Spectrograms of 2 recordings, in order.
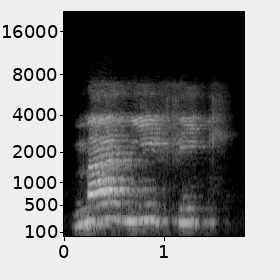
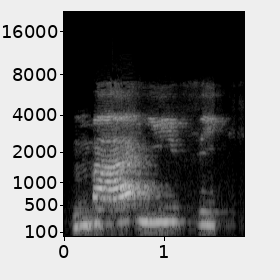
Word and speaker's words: magnifique: y a ce mot lorsque vous rencontrez le G et le N vous devez obligatoirement prononcer la doncnifico le que mais ici c'est la donc vous devez lire voilà la vraie prononciation magnifique magnifique mais évidemment c'est simplement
